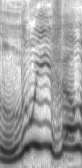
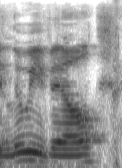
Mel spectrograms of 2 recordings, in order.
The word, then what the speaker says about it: Louisville: Yeah, people still say that they know that I'm not from there because I say Louisville, but apparently it's supposed to be two syllables. It's just supposed to be Louisville. Louisville.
